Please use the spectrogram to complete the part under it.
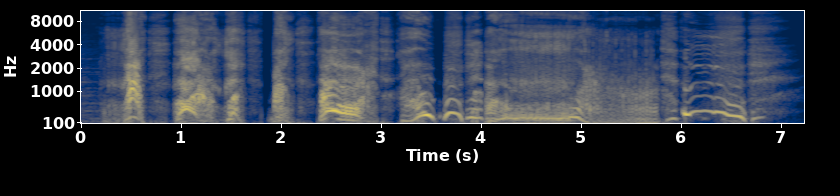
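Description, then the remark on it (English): Loud, angry growls from the dinosaur Buck, scolding a companion at the end of an obstacle, come in a rapid string of rough, grunting bursts whose pitch rises and falls, then stretch into a longer rumbling snarl and a final warbling growl. “When they reached the end of the first obstacle, Buck took a second to chew him out with angry growls.”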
